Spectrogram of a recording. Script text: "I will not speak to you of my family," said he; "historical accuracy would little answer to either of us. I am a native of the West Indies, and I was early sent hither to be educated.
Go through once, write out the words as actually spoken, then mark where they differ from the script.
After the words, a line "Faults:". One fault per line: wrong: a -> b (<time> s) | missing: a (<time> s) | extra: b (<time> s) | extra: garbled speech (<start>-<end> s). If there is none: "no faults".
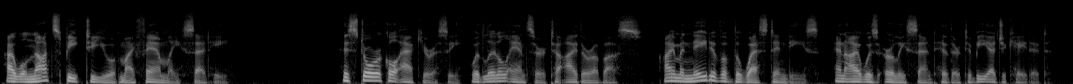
"I will not speak to you of my family," said he; "historical accuracy would little answer to either of us. I am a native of the West Indies, and I was early sent hither to be educated.
Faults:
no faults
